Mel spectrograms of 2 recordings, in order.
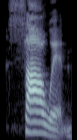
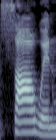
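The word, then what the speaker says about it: Samhain: person everyone um with that being said it's sawin so the Gaelic word pronunciation sawin was the name of the Celtic Festival at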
